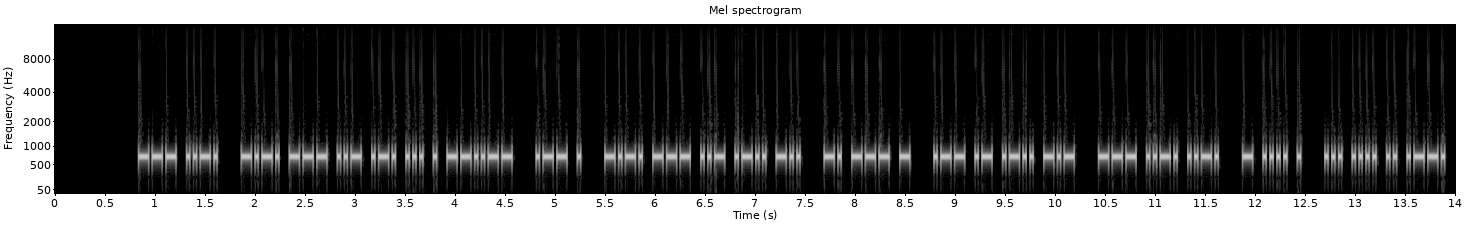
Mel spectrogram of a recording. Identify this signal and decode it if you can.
Morse code, heard as a keyed tone, about 34 wpm, 700 Hz. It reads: OF COURSE, WE COULD NOT WALK OFF THE SHIP
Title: Sentences from Top 1000 Words - Review Part 2 - 35wpm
